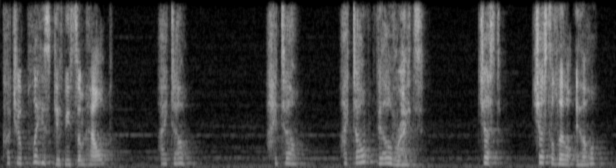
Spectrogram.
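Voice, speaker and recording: A woman voicing a timid, sick young female pony who speaks softly and stammers as she pleads. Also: a little high, takes it slowly, long pauses, far from the mic, soft background music. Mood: desperate pleading. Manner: soft, hesitant, stammering, pleading. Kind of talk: fan audiobook reading.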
